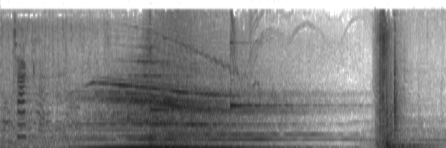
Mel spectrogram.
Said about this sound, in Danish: Kan du høre, hvad det her er? De fleste hører den her lyd mange gange hver dag. En køleskabslåge, der åbner.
